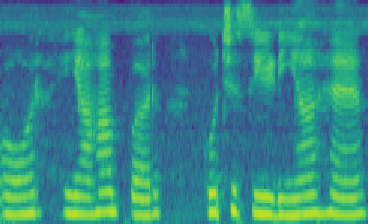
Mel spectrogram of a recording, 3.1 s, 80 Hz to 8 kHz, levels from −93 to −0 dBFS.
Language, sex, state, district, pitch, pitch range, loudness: Hindi, female, Punjab, Pathankot, 235 Hz, 220-245 Hz, -14 LUFS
